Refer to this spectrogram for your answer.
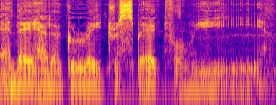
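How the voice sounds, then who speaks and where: A man's cartoonish character voice with a very deep, low pitch. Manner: wry, self-satisfied.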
